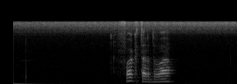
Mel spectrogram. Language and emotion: Russian, neutral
